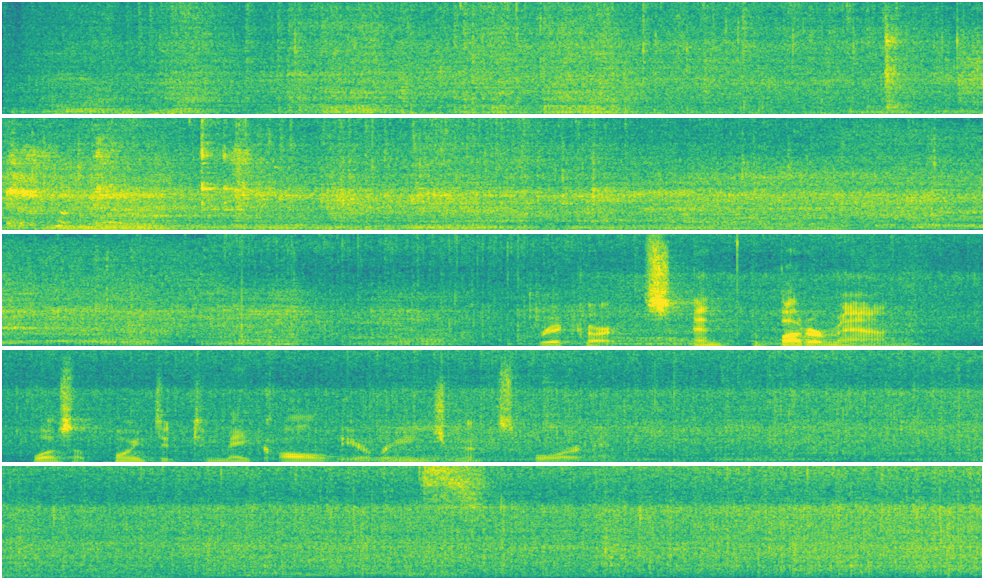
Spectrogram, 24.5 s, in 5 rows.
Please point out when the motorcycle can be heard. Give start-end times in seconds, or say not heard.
0.0-22.6.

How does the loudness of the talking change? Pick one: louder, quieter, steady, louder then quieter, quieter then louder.
quieter.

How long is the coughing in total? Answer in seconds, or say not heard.
2 s.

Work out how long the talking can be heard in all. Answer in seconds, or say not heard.
5 s.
